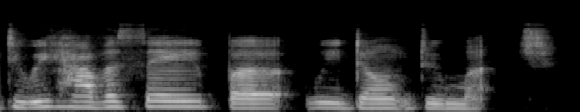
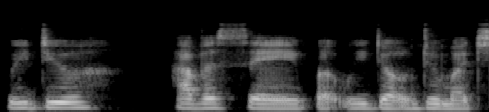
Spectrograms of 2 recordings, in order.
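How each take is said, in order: First: "Do we have a say, but we don't do much?" read as a rising question; tentative questioning read; questioning tune. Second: "We do have a say, but we don't do much." stated with a falling close; corrected, falling statement; firm statement. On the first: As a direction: ask it, puzzled, as a question. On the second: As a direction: settle it firmly as a fact. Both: Shown as a demonstration. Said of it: "That's right".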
